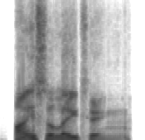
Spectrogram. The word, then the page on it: isolating: British English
